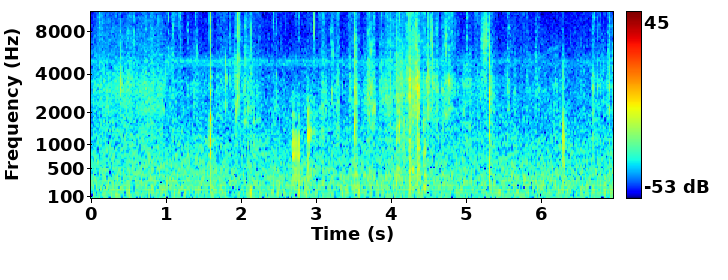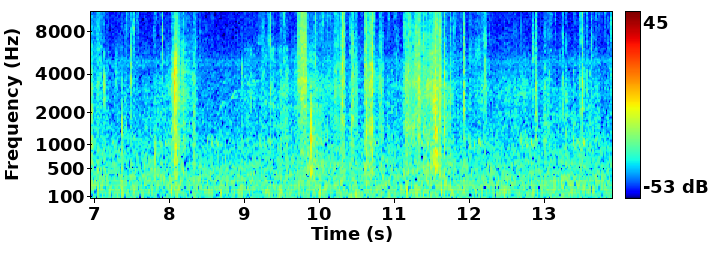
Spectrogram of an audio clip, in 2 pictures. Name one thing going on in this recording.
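A small fire crackles.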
